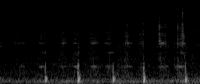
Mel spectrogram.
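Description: Steel soil probe tapping on the top of a buried septic tank: five light taps, about three a second, each with a short hollow ring. The hollow ring is the "echo of a tank" that shows the probe has struck the tank.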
